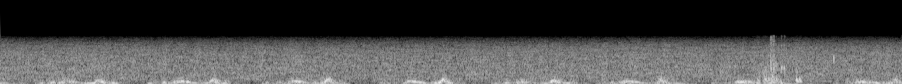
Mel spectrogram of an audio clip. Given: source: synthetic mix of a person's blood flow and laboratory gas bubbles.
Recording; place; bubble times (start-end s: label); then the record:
Doppler ultrasound of blood flow; precordium
7.55-7.88 s: bubbles
7.94-8.12 s: bubbles
8.31-8.38 s: bubbles
From the record:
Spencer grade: 1 (occasional bubble signal discernible with the cardiac motion signal, with majority of cardiac periods free of bubbles); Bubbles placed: only in the low amplitude regions of the cardiac cycle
